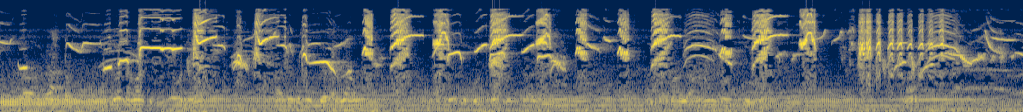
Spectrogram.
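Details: Singing Oriental magpie-robin during a bird-song contest, its 'tembakan' shots pouring out as a ten-second stream of rapid, varied whistles, chips and harsh bursts, ending in a fast buzzy rattle, with a humming background.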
